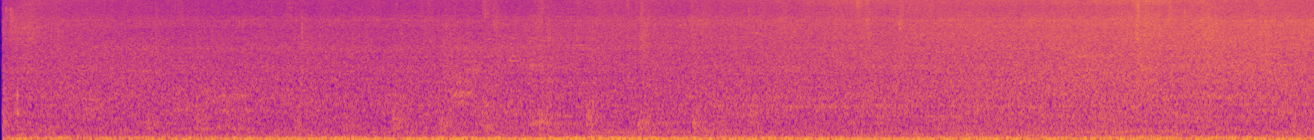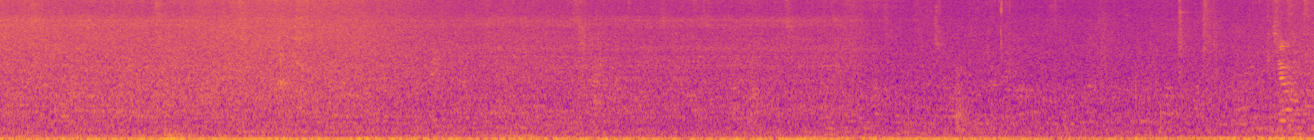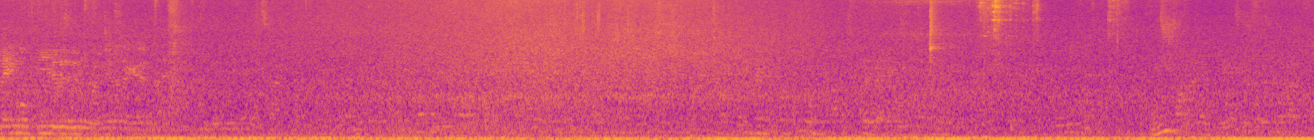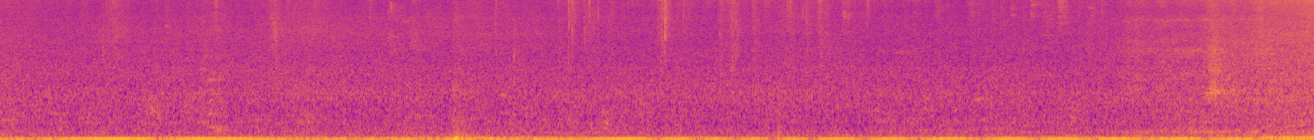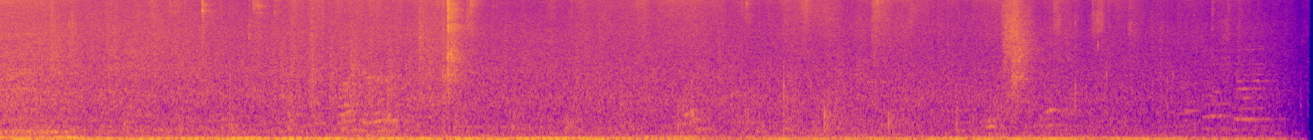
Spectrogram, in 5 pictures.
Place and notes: stuttgart, dorotheenstraße, unter arkaden
gang unter den arkaden der alten markthalle, schritte, verkehr
soundmap d: social ambiences/ listen to the people - in & outdoor nearfield recordings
